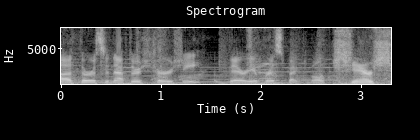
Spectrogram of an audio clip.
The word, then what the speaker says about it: Cherche: Cherche is how you pronounce it, Limit. I pronounce it Churchy. I actively was trying to avoid it the way I normally say it. Well, it's canonically Cherche. I know it's supposed to be Cherche.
